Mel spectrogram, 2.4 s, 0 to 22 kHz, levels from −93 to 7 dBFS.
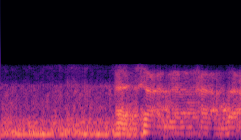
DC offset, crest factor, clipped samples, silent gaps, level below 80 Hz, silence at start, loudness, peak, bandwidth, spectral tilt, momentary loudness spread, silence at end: under 0.1%; 18 dB; under 0.1%; none; -48 dBFS; 0 s; -24 LUFS; -6 dBFS; 4 kHz; -10.5 dB/octave; 6 LU; 0 s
